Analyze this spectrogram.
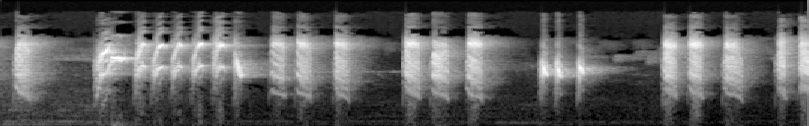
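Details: Long-tailed shrike fill-in song from a master recording for captive birds: quick repeated two-toned chirps, then spaced single harsh chips in pairs and threes with short pauses between groups.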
